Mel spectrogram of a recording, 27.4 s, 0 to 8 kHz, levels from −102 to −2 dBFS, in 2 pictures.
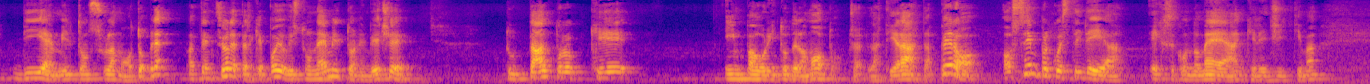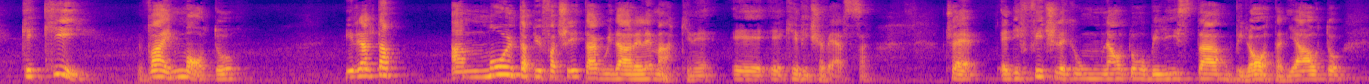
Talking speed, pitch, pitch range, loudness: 135 wpm, 130 Hz, 115-160 Hz, -24 LUFS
